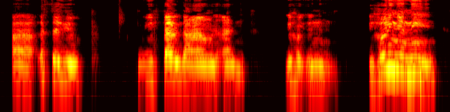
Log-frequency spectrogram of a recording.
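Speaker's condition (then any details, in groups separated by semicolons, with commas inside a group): Cerebral palsy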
